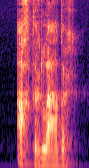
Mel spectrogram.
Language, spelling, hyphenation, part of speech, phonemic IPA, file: Dutch, achterlader, ach‧ter‧la‧der, noun, /ˈɑx.tərˌlaː.dər/, Nl-achterlader.ogg
- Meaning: breechloader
